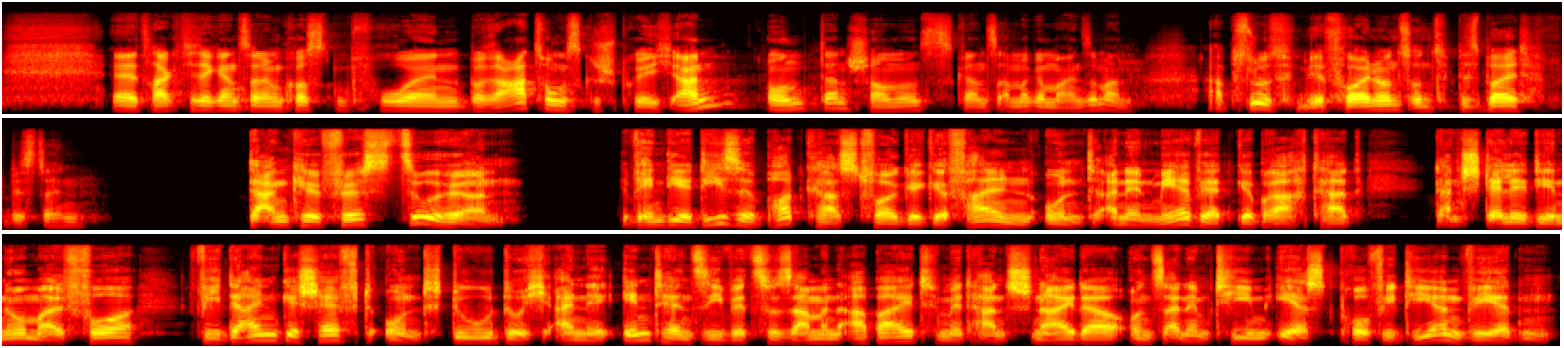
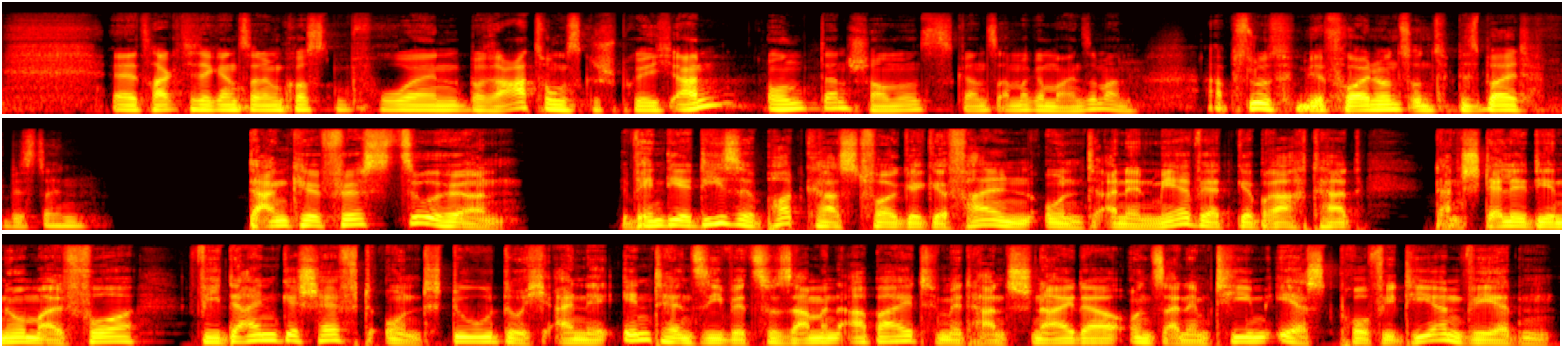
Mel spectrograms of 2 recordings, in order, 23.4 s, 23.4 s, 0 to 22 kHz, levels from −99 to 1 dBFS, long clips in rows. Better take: second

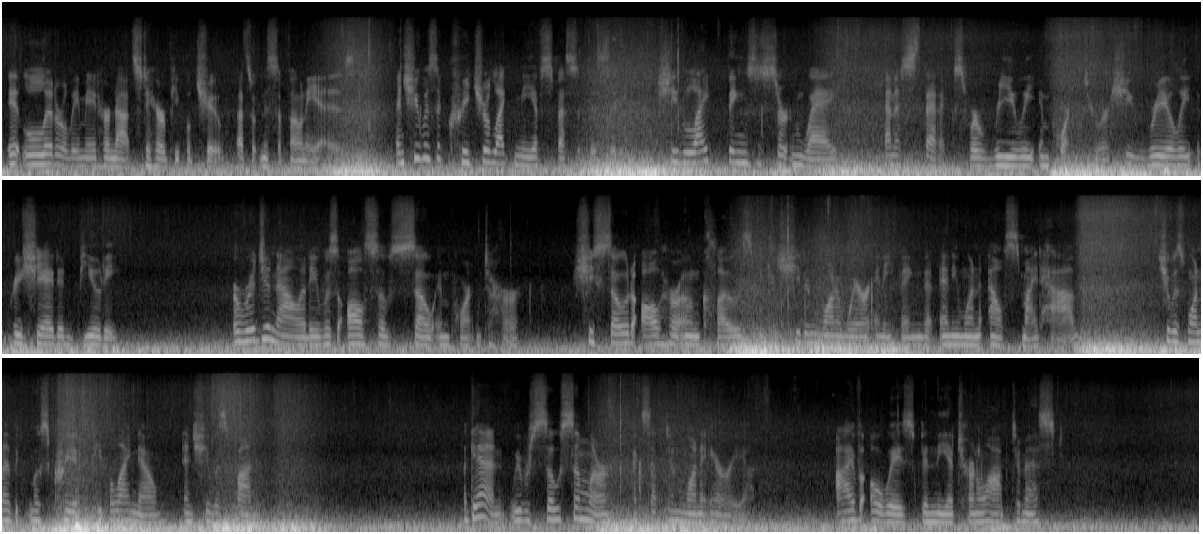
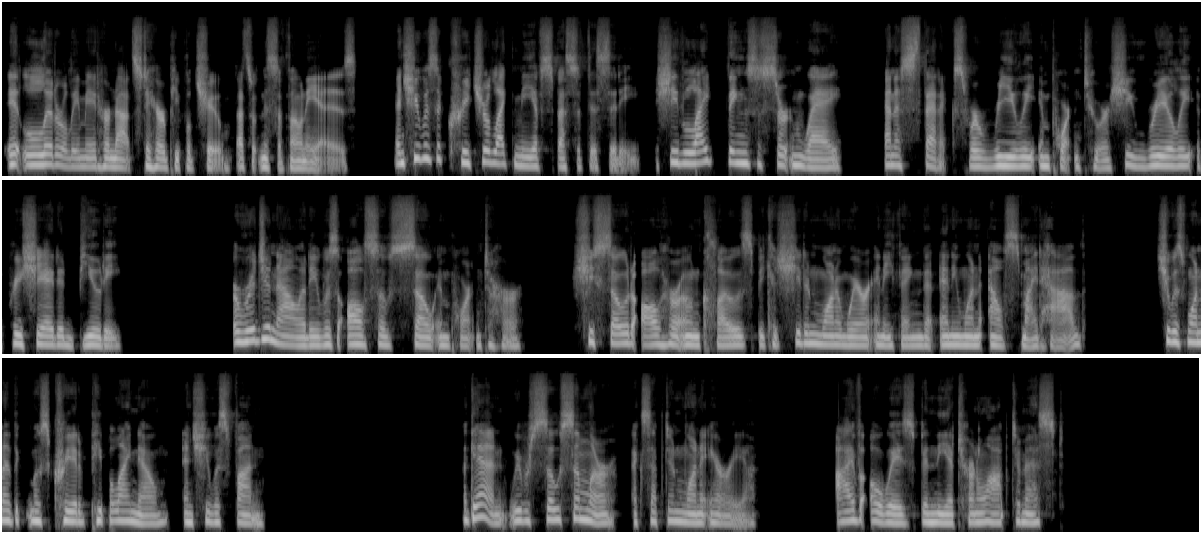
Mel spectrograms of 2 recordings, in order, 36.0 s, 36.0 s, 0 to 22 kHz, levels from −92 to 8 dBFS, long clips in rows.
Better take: second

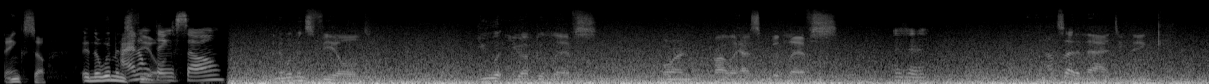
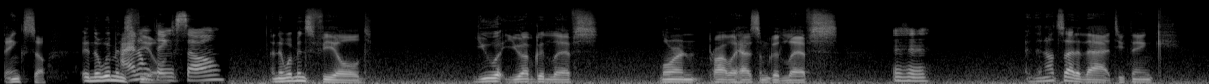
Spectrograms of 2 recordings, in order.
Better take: second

